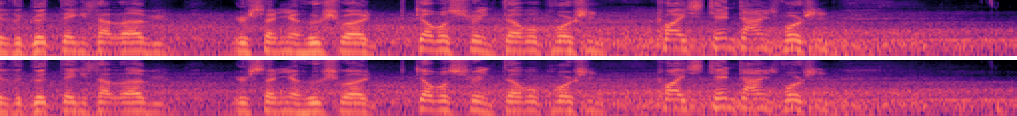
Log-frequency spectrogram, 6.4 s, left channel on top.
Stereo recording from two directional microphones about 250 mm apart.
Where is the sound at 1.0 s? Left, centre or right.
Right.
